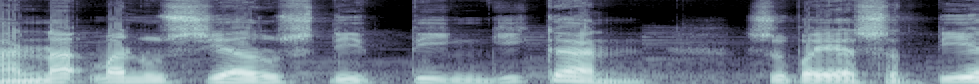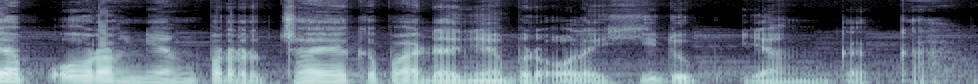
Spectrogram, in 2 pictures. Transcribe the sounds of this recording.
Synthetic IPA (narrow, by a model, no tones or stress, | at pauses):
anaʔ̚manusiaaɾʊsdit̪iŋɡikan | supajasət̪iap̚oɾaŋjaŋpərt͡ʃajakəpadaɲabəro̰lɛ̰hhidʊp̚ja̰ŋkə̰ka̰l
